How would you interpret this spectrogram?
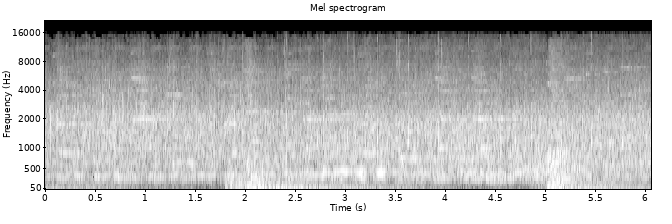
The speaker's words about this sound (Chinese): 掌声有请本期开讲嘉宾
